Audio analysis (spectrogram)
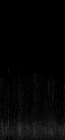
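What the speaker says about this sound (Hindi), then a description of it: "शानदार तालियों के साथ" Brief burst of audience applause greeting Union Civil Aviation Minister Scindia on stage at a live event with CM Shivraj Singh, dense and steady from start to end.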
